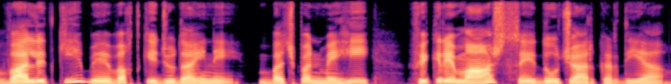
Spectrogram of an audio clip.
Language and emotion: Urdu, neutral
